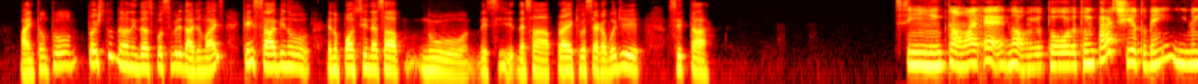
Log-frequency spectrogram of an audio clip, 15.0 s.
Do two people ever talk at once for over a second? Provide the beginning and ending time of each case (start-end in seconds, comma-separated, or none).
none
